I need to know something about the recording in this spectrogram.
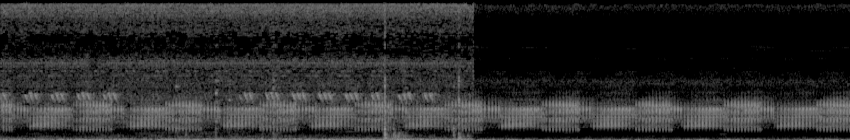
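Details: Small rice-field frogs (khiat) calling along the edge of rice fields on an evening in the countryside. Rapid pulsed croaks come in steady bursts about three per second, over a thin high insect buzz and a constant faint whine.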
